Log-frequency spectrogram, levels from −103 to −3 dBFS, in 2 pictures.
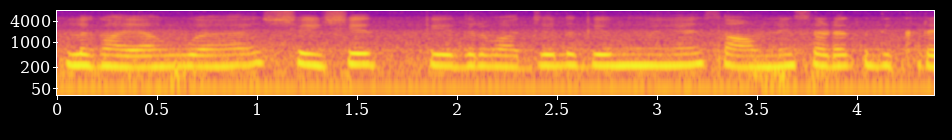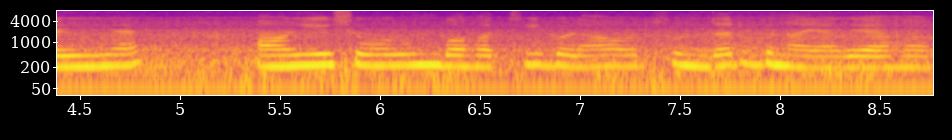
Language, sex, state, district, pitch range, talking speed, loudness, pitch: Hindi, female, Punjab, Pathankot, 215-235 Hz, 170 wpm, -15 LUFS, 225 Hz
